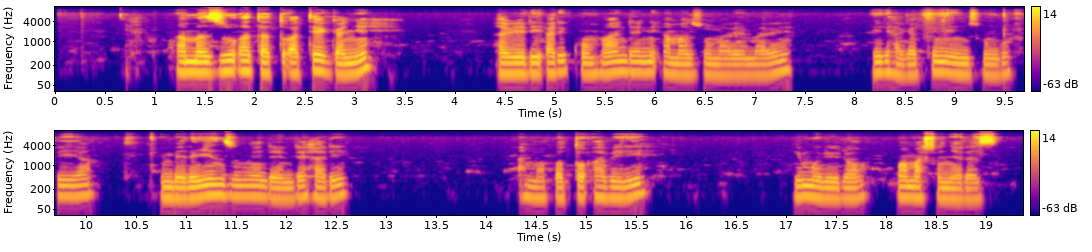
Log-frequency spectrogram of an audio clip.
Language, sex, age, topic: Kinyarwanda, male, 18-24, government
